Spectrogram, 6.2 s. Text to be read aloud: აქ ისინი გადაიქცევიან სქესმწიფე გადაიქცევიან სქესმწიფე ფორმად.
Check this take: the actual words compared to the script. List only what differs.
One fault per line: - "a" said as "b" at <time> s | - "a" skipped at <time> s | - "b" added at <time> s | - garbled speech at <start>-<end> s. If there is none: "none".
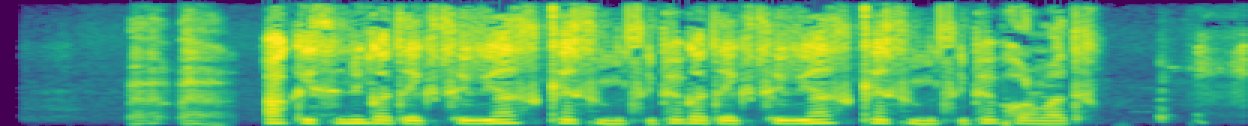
none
